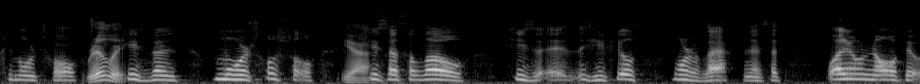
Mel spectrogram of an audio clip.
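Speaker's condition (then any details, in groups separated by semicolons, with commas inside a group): Cerebral palsy, mild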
